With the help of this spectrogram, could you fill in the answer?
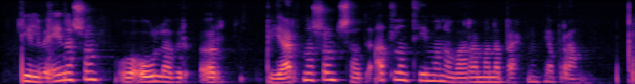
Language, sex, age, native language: Icelandic, female, 60-69, Icelandic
